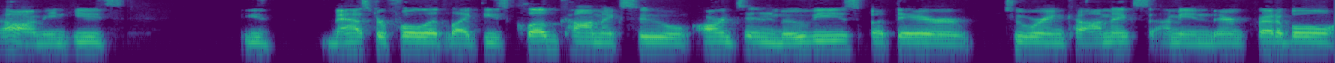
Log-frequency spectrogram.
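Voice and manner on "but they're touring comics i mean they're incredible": ordinary talk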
